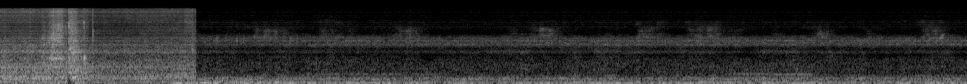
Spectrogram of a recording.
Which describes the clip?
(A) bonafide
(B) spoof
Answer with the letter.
B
